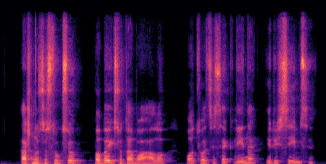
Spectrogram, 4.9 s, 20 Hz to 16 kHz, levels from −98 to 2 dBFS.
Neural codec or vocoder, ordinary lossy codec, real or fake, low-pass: autoencoder, 48 kHz, 128 numbers a frame, DAC-VAE, trained on Japanese speech; AAC, 96 kbps; fake; 14.4 kHz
